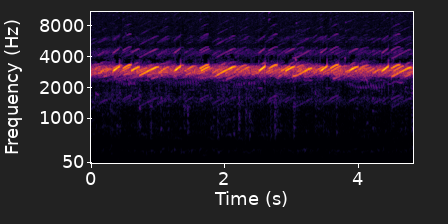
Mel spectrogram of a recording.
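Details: A dense chorus of spring peepers (Pseudacris crucifer) in a New Hampshire swamp in the first week of April gives high shrill peeps that overlap into a steady ringing din. Wood frogs are also calling in the background.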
